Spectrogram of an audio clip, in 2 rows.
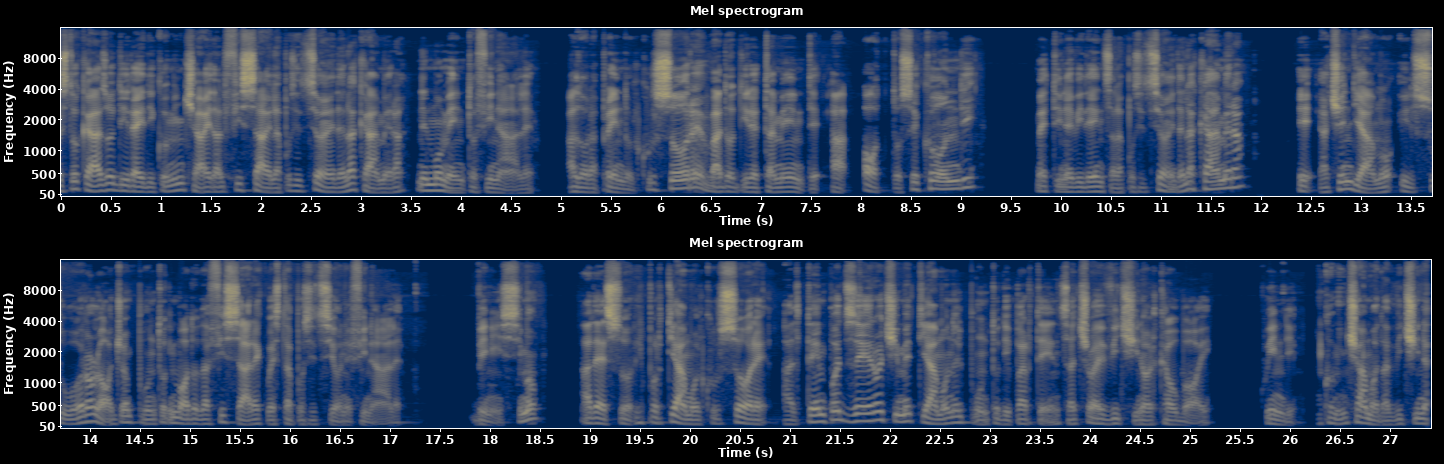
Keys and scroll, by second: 11.9 p.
